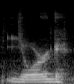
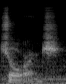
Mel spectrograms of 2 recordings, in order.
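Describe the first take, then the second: First: The name begins with a Y sound. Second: The name begins with a J sound. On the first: "Do you want me to say it with like a Y because it's a J" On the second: "do you want me to say it like J, like George"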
